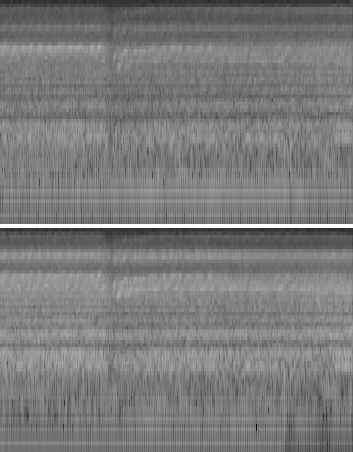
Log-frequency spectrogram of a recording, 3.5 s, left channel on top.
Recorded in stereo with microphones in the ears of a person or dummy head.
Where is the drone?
40° right (ahead or behind); by 3.5 s 30° right (ahead or behind).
